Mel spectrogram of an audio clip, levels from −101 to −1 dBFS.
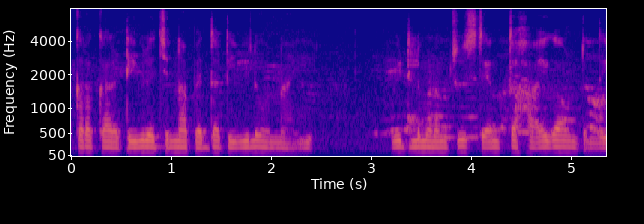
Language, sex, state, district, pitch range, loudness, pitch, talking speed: Telugu, male, Andhra Pradesh, Anantapur, 105-115 Hz, -49 LUFS, 110 Hz, 165 wpm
